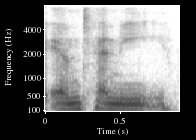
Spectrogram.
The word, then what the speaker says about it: antennae: should well it technically most scientists are more likely to say antennee antenna with the AE saying e the way that it does in algae the way that it does in Caesar like in Caesar salad Caesar is a salad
